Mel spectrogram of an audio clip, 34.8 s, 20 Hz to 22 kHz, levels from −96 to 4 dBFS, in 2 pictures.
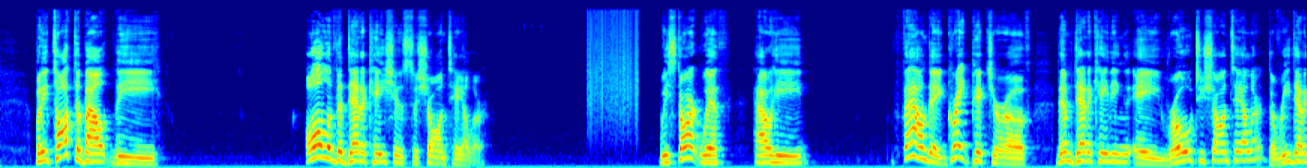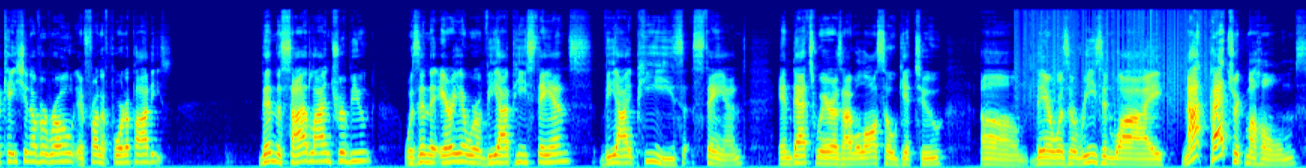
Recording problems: crackling; faint; at 8 s and from 31 to 34 s; 25 dB below the speech

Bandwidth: 17 kHz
